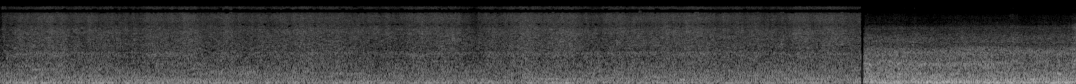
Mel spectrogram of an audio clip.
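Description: Steady hiss of water droplets falling from a digital water-curtain display. About eight and a half seconds in it cuts abruptly to louder city street noise with a low traffic rumble.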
